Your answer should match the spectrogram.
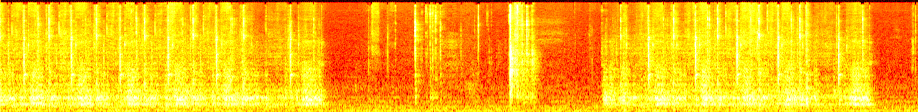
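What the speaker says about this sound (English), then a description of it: "you sew all along the entire length" A sewing machine stitches the length of a rolled tote bag handle, running in two steady bursts with a quiet pause and a brief click between them, close and clear with no talk.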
